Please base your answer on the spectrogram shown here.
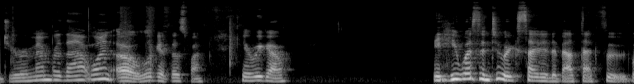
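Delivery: ordinary delivery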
